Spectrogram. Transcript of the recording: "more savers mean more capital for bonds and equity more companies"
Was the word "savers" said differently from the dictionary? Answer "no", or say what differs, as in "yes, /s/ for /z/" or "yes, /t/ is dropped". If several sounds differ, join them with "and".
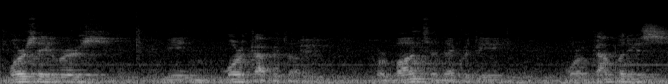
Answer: yes, /s/ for /z/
